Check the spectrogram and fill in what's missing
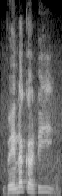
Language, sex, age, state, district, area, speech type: Telugu, male, 18-30, Telangana, Peddapalli, rural, read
